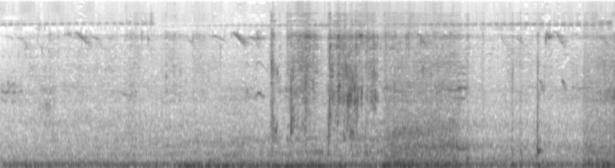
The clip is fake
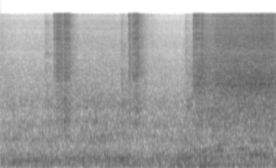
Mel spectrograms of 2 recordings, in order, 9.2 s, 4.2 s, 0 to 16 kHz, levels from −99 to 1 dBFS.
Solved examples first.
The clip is fake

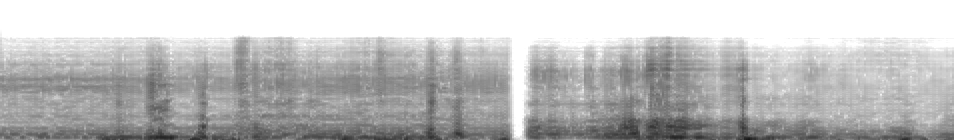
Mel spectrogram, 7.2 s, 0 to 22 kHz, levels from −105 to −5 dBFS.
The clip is fake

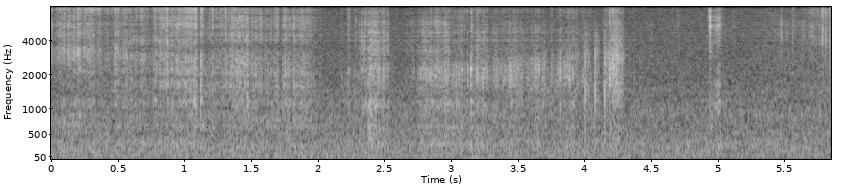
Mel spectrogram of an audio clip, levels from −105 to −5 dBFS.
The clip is fake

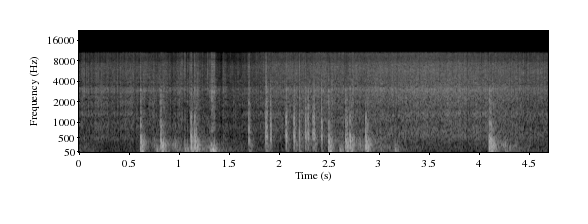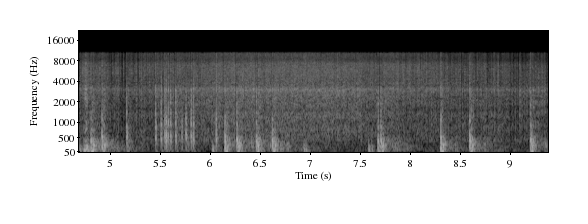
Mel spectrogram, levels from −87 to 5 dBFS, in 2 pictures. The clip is real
